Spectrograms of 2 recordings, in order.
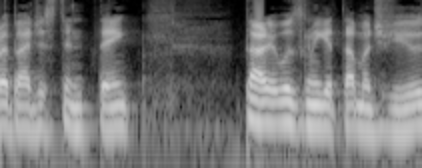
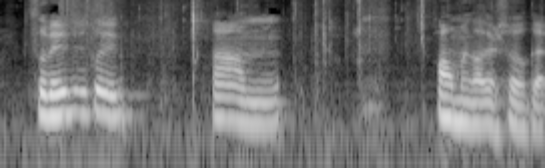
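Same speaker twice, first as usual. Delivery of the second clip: speaking while chewing food mid-sentence; 4 semitones higher than usual. Speaking to viewers while snacking, talking while eating Cheetos. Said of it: "as I'm eating these Cheetos".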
